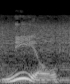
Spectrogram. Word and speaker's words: Neil: It's no coincidence that Neil rhymes with deal.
